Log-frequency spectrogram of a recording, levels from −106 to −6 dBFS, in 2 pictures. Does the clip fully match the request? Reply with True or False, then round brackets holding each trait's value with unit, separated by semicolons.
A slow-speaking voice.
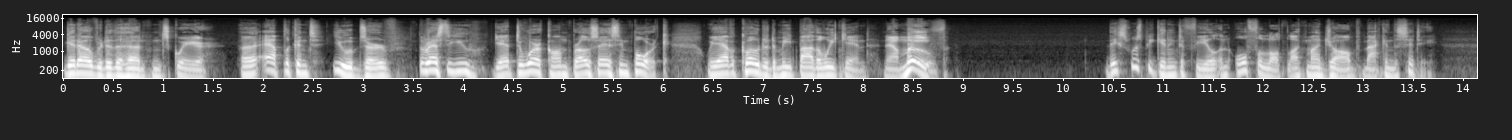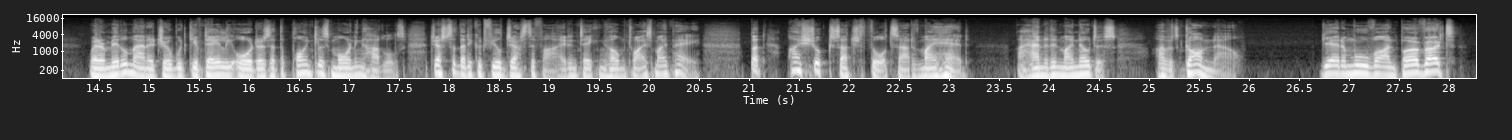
False (200 wpm)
